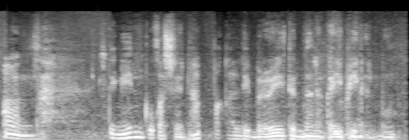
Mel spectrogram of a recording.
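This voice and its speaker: Low-voiced cautious Filipino husband. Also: male voice, lively intonation, normal speed, a little hiss or hum. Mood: serious, hesitant. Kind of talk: radio drama acting.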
